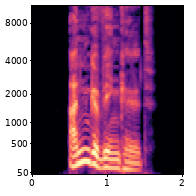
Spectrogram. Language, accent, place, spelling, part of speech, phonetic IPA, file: German, Germany, Berlin, angewinkelt, adjective / verb, [ˈanɡəˌvɪŋkl̩t], De-angewinkelt.ogg
- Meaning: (verb) past participle of anwinkeln; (adjective) bent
